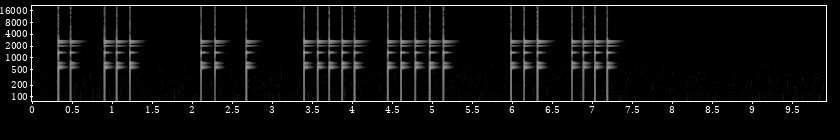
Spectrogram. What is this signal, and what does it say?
Tap code, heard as taps on a metal pipe, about 6 knocks a second. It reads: HFZO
